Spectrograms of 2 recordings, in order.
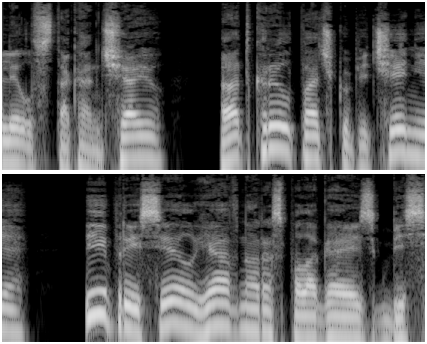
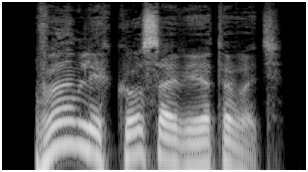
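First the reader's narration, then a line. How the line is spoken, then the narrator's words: Grumbling. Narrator (Russian): проворчал я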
